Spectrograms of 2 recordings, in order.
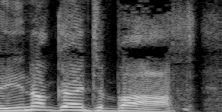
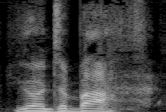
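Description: First: It is said in a southern English accent. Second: It is said in a northern English accent.

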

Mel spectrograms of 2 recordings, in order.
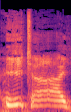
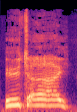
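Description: Both takes have the same delivery.

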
